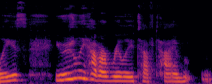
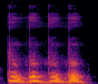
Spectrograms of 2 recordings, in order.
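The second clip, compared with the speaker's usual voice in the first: booming knocks voiced by mouth; imitated door pounding; 5 dB louder, slower than usual. Storyteller mimics someone banging on the door, heavy booms. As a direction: pound out each boom separately.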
